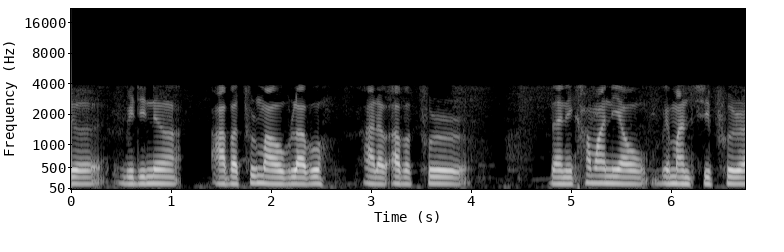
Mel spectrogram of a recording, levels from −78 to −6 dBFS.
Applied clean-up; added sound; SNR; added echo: none; none; none; none.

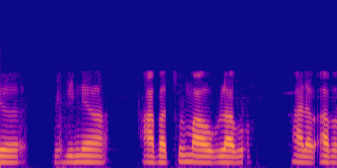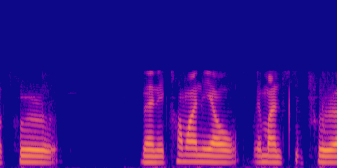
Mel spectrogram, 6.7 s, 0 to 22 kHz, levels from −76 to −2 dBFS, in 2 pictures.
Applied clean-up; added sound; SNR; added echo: neural separator model SepFormer WHAMR!.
